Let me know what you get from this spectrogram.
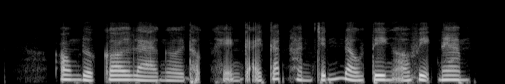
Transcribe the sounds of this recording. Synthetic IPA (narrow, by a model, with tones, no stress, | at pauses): ʔə˧wŋ͡mɗɨ˨˩əkːɔ˧jlaː˨˩ŋɨ˨˩əjt̪ʰə˨˩t̚hḭ˧˨ənka̰ː˧˩jka˦˥jk̟̚ha˨˩jŋ̟t͡ɕï˨˦ŋ̟ɗə˨˩wt̪i˧ənʔəː˧˩vi˨˩ət̚naː˧m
